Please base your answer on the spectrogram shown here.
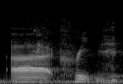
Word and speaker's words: Creighton: Cretan. All right, the Creighton Blue Jays Creighton- of the Big East yeah.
